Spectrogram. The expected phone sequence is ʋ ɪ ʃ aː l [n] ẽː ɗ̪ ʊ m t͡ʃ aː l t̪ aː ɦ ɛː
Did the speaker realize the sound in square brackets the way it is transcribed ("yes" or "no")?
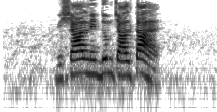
yes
